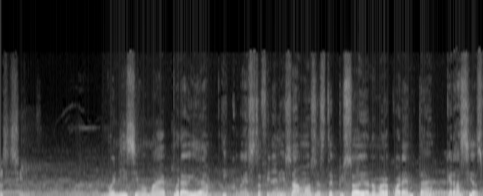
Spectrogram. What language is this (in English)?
Spanish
